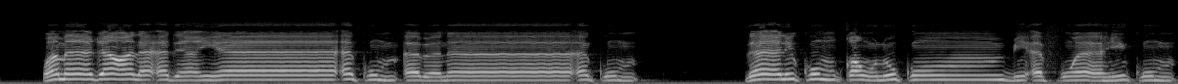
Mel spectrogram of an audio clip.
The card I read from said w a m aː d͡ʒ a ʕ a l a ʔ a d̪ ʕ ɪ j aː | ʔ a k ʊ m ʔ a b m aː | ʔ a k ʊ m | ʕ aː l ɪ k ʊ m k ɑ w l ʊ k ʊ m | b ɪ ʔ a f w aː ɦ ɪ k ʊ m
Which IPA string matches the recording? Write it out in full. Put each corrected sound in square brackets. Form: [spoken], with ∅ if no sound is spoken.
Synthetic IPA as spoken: w a m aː d͡ʒ a ʕ a l a ʔ a d̪ ʕ ɪ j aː | ʔ a k ʊ m ʔ a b [n] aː | ʔ a k ʊ m | [ð] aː l ɪ k ʊ m [q] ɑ w l ʊ k ʊ m | b ɪ ʔ a f w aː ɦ ɪ k ʊ m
